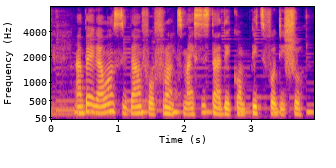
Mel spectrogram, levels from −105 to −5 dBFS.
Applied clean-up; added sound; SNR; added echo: neural mask model RNNoise.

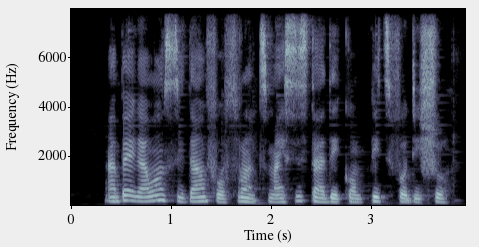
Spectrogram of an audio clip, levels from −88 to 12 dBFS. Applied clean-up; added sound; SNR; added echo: neural mask model DeepFilterNet 3.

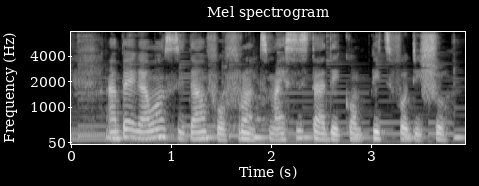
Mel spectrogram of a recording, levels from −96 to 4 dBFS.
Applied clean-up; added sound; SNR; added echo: none; Acoustic guitar; 12 dB; none.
